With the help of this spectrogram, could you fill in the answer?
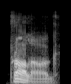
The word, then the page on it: prologue: British English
